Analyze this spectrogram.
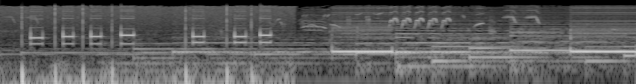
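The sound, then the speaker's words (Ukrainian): Keypad dialing tones from a mobile phone calling a contact, two quick runs of short beeps in the first half, then a different, steadier warbling tonal sound takes over for the rest. “Я вмикаю мобільний і натискаю перше ім'я у моєму списку.”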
